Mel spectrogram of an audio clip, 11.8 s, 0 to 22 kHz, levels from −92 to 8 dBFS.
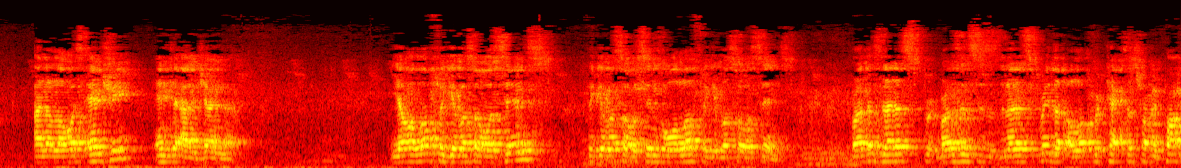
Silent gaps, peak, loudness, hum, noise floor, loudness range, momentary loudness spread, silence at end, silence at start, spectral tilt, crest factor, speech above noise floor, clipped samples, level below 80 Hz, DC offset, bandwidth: none; -2 dBFS; -20 LUFS; none; -43 dBFS; 2 LU; 11 LU; 0 s; 0.35 s; -3 dB/octave; 18 dB; 24 dB; under 0.1%; -52 dBFS; under 0.1%; 15.5 kHz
